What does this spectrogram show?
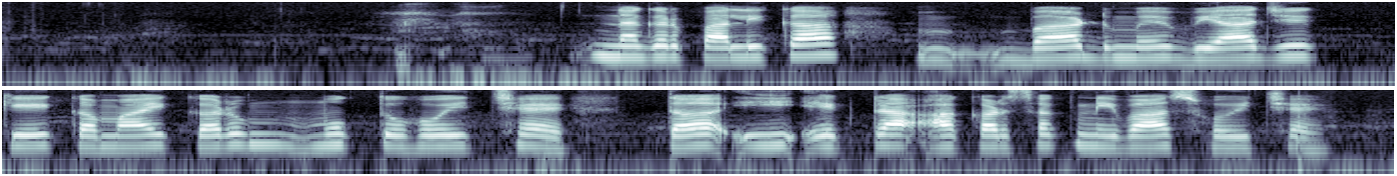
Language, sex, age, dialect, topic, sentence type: Maithili, female, 25-30, Eastern / Thethi, banking, statement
